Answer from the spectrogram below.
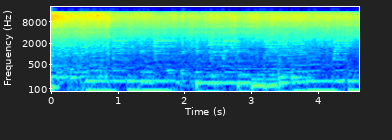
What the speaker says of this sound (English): Don't you just love that sizzle?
